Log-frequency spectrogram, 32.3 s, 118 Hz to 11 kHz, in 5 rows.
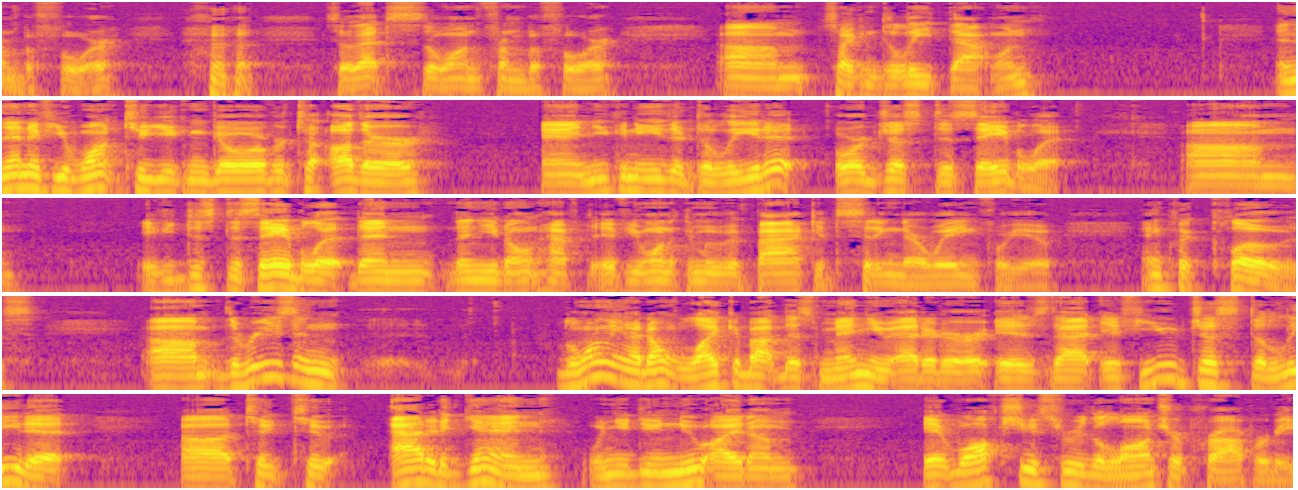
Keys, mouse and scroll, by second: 2.3 click, 9.9 click, 11.7 click, 15.7-16.9 drag, 21.8 click, 22.8 click, 26.9 click, 29.3 click.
